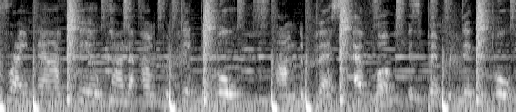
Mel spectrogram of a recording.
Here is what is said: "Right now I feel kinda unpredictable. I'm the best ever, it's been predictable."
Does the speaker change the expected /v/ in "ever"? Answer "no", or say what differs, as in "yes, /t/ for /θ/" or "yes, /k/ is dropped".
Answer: yes, /f/ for /v/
